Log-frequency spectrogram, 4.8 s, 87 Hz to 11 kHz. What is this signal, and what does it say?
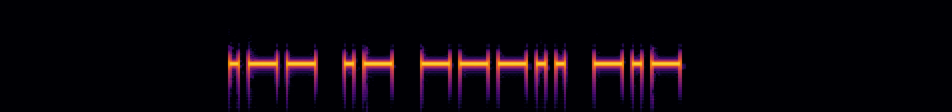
Morse code, heard as a keyed tone, about 25 wpm, 700 Hz. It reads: WA8K
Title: USA Call Signs - 4 Characters - Repeated 2x - 25wpm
